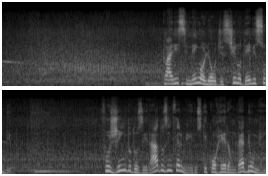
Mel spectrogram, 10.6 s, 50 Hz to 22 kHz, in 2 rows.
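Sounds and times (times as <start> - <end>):
broad hiss of street noise: 0.0 - 10.5
large bus engine idling: 0.0 - 10.5
speech: 3.2 - 5.6, 7.3 - 10.5.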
